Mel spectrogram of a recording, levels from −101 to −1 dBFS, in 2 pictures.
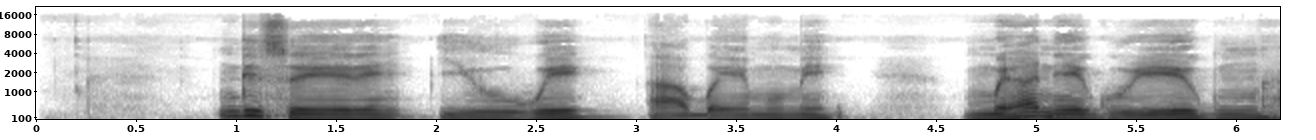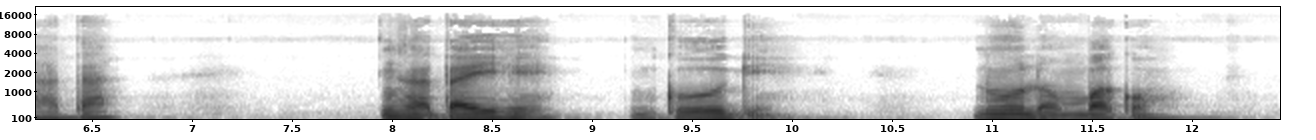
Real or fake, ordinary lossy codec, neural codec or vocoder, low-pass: fake; MP3, 64 kbps; codec, 44.1 kHz, 7.8 kbps, DAC; 19.8 kHz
